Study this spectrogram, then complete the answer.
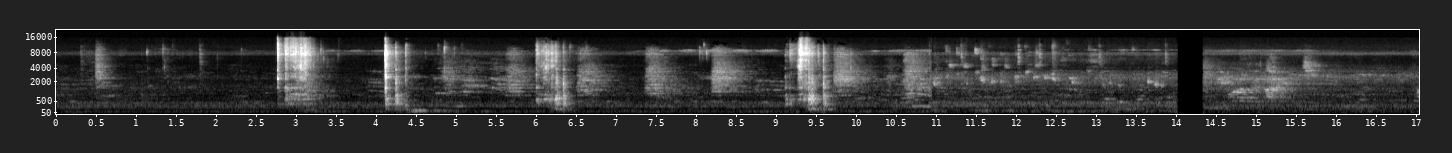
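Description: A spatula scrapes and knocks against a pan while okra fry is stirred and taken off the heat, a few faint separate clinks and taps over a quiet room with talk in the background.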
